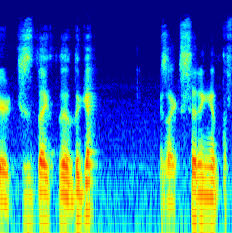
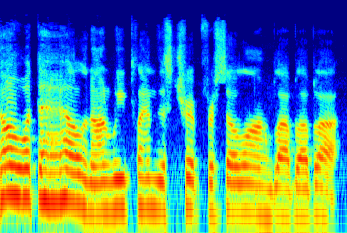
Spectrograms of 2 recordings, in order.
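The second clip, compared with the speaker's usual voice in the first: flipping out; 5 semitones higher than usual. Retold or imitated. Friend protesting the cancelled camping trip, mock flipping out. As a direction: imitate an upset friend, starting high and tapering off. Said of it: "flipping out like".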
